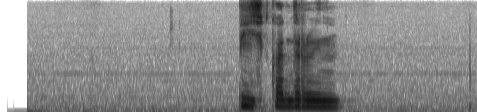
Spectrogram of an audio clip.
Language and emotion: Russian, neutral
